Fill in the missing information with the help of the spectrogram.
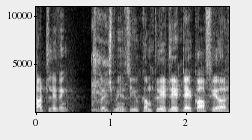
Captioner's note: chuckling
